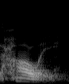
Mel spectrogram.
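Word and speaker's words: Halley: used to be called Haley's Comet but they met some they found people they people from the Holly family stepped forward and said we pronounce it Holly not Haley but I don't know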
